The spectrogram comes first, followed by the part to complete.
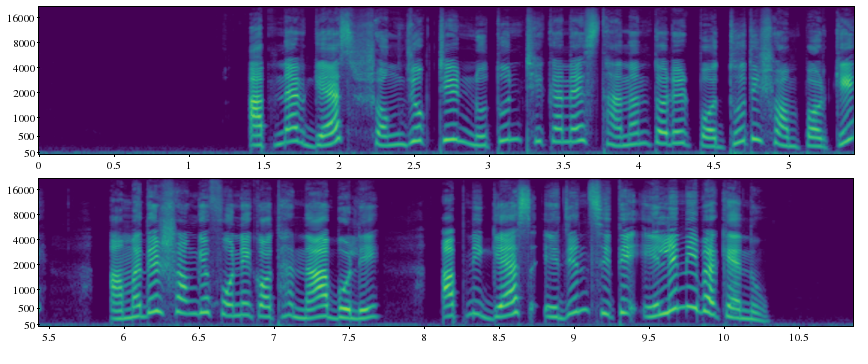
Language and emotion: Bengali, angry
